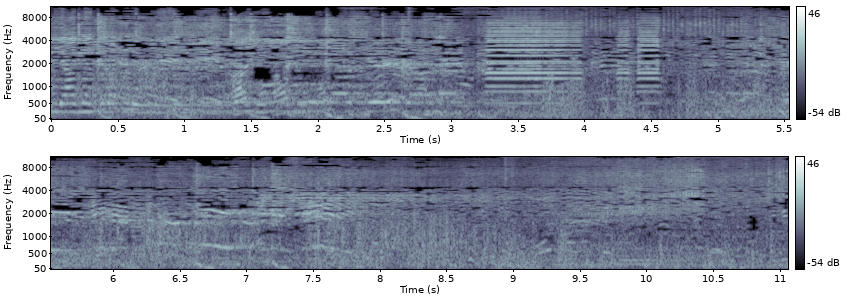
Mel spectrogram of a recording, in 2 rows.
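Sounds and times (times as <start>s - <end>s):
moving vehicles: 0.0s - 11.0s
vehicle horn blast: 3.2s - 4.8s.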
